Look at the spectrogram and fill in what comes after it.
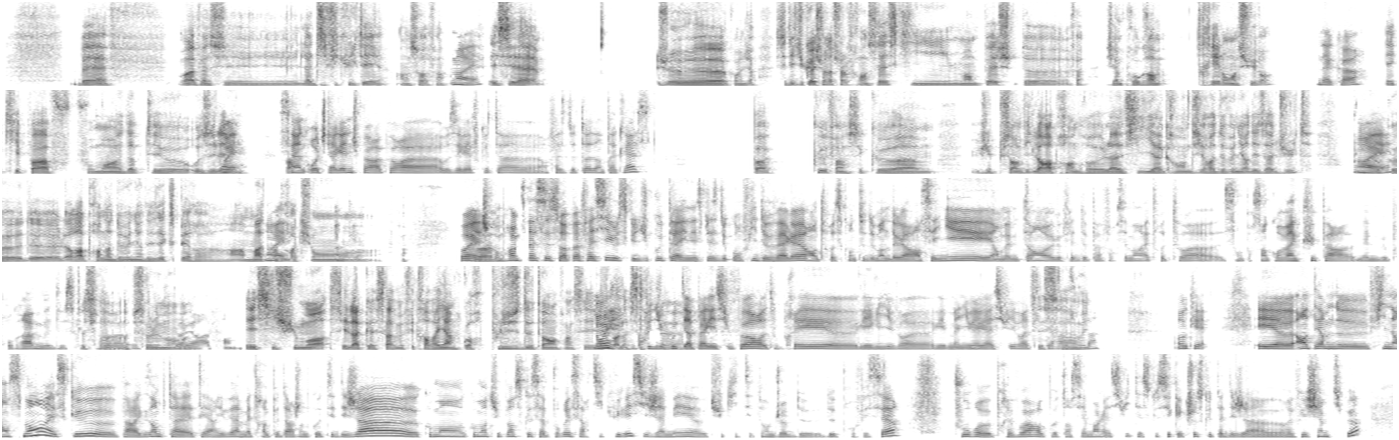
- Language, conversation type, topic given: French, advice, Dois-je quitter mon emploi stable pour lancer ma start-up ?
- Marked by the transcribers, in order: sigh; drawn out: "c'est"; stressed: "très long"; tapping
